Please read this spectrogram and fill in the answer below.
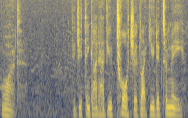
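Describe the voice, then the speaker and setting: A man's voice: lowish voice, flat delivery, normal speed, darkish tone, a little hiss or hum, close to an everyday voice. An actor playing a stern, composed medieval man of authority in a video game cutscene.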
